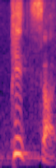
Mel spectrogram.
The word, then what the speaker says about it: pizza: İtalyan pizzası Pizza unutmayın Pizza değil Pizza iki tane Z bir tanesi T okunur İtalyanca Pizza denmez Pizza denir Pizza aynı zam pirin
